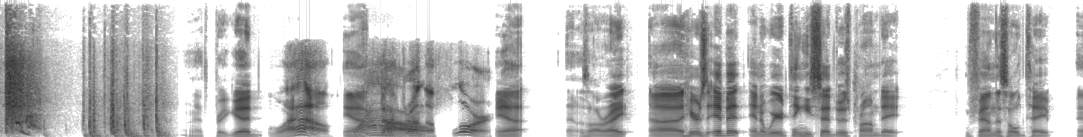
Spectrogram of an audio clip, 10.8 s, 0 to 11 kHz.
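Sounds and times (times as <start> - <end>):
hard slap: 0.0 - 1.8
heavy smacking hits: 0.0 - 1.8
speech: 2.2 - 10.8.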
